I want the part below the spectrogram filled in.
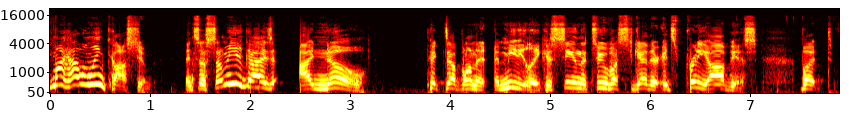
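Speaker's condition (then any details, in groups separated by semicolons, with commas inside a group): No condition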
